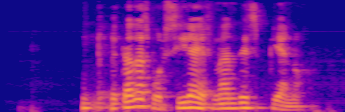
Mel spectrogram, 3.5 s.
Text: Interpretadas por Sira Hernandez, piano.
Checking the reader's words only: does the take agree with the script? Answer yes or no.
yes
